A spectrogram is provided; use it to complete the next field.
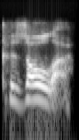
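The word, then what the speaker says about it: Kuczala: some reason pronounced k-u-c-z-a-l-a it's always been pronounced cazzola um so uh thomas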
